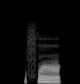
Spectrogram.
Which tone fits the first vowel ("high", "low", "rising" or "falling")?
low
